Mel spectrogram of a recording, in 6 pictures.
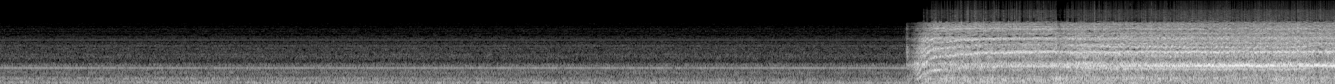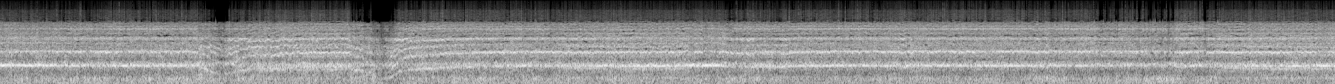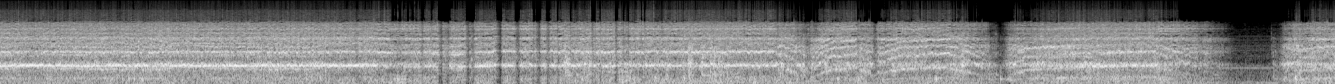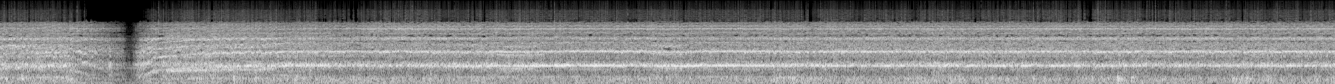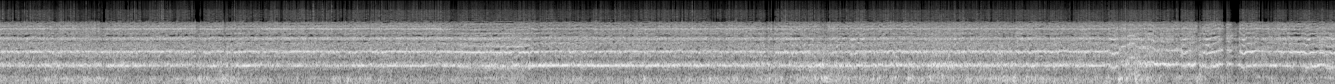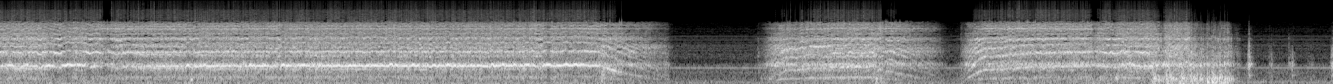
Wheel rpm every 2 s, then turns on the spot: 0, 0, 0, 0, 40, 210, 220, 200, 140, 220, 220, 230, 230, 220, 220, 220, 220, 130, 150, 80, 110, 220, 220, 230, 230, 230, 230, 230, 230, 230, 230, 230, 250, 220, 210, 210, 80, 100, 150, 80.
72-74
